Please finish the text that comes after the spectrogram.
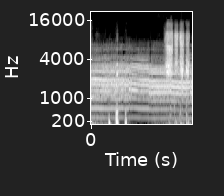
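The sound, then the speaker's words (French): Hundreds of people in Chicago scream together at full volume to vent their frustrations and stress, a sustained, shrill wall of many voices that swells even louder near the end, with a few lower thumps underneath. “Le Scream Club réunit chaque dimanche, écoutez plutôt, des centaines de personnes pour crier ensemble leurs frustrations.”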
